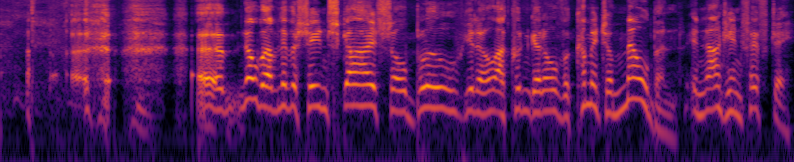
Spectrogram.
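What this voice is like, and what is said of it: Slight non-native accent. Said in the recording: “despite the funny way I talk ... Have you got a slight accent?”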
